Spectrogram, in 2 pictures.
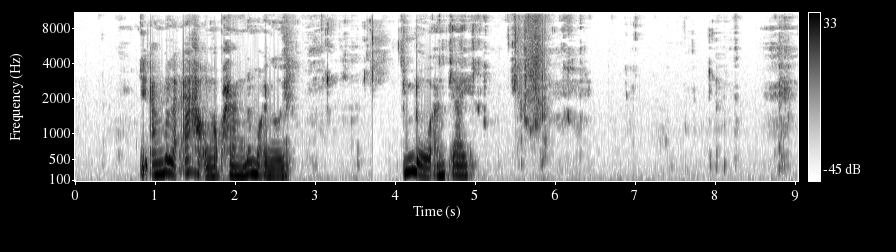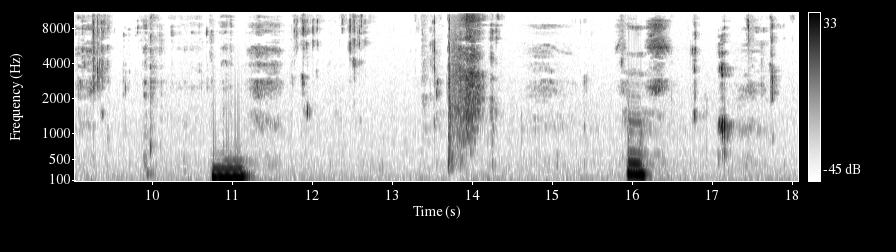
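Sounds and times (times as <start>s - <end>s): person chewing: 2.6s - 15.6s, 16.5s - 18.0s.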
